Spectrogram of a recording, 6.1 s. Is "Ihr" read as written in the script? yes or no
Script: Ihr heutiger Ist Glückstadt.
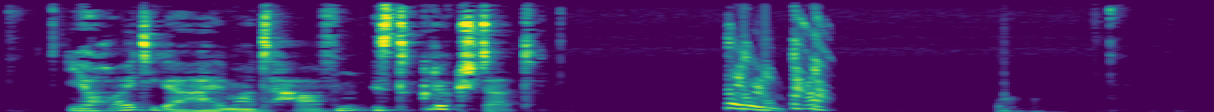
yes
